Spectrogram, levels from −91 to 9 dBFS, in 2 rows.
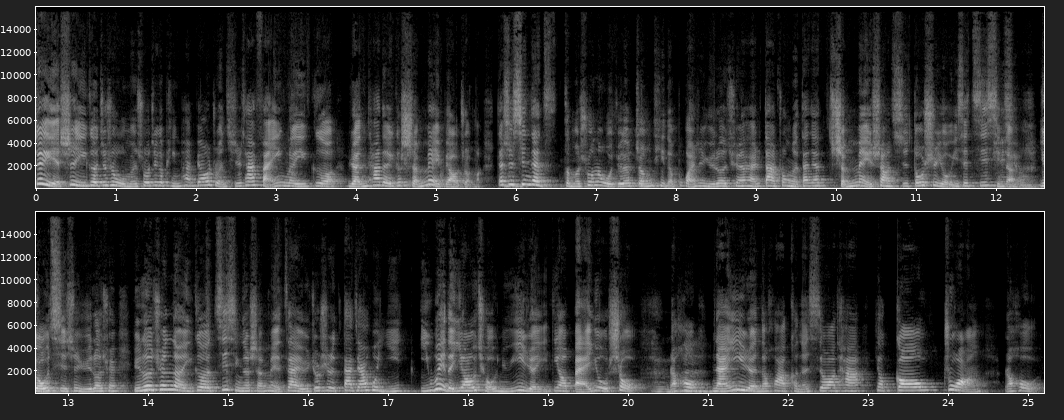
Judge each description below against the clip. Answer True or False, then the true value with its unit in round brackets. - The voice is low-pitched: False (250 Hz)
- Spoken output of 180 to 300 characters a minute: False (310 characters per minute)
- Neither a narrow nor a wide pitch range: True (4.2 semitones)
